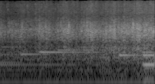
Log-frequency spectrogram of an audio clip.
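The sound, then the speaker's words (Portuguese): A crowd claps steadily in a dense, sustained wash of applause that grows slightly louder, with faint held musical tones underneath. “Aplauda ele, porque ele é bom.”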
